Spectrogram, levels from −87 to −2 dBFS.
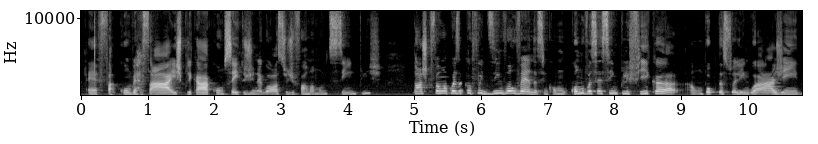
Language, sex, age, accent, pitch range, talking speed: Portuguese, female, 20-39, Brazilian, 195-250 Hz, 170 wpm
